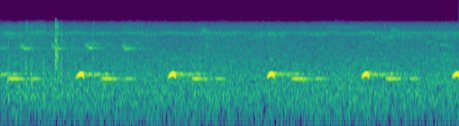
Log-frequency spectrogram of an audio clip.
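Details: Common cuckoo calling in tranquil countryside of the Lot, France: five regular cu-coo phrases, high then lower note, about one and a quarter seconds apart, with scattered thin bird chirps in the background.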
